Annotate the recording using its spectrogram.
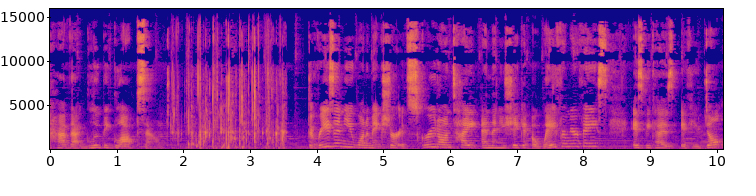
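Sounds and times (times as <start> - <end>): glaze sloshing in shaken jar: 1.8 - 3.6.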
